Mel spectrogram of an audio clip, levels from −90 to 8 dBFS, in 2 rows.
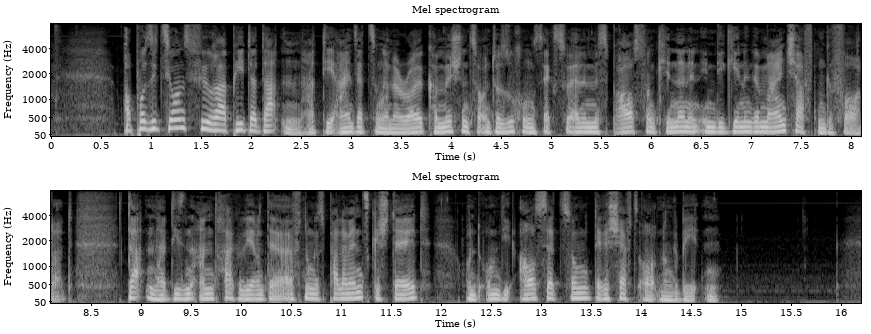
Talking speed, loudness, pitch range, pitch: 135 wpm, -19 LUFS, 115-135 Hz, 125 Hz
